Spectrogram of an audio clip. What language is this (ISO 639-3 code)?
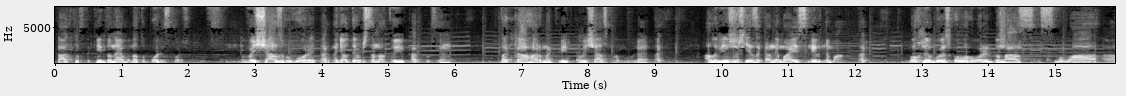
ukr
